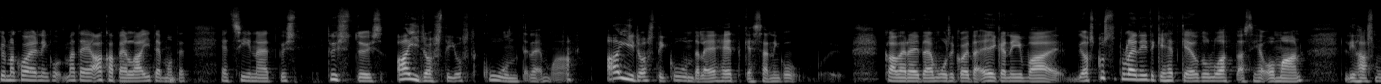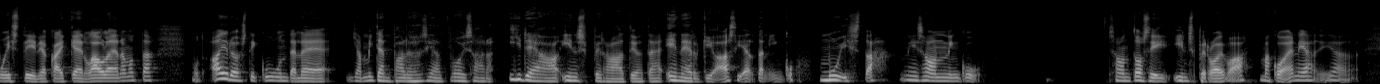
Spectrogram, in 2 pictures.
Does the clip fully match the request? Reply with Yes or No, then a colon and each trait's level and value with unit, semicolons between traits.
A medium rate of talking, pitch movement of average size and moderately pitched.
No: fast, 160 wpm; average, 3.7 semitones; medium, 165 Hz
